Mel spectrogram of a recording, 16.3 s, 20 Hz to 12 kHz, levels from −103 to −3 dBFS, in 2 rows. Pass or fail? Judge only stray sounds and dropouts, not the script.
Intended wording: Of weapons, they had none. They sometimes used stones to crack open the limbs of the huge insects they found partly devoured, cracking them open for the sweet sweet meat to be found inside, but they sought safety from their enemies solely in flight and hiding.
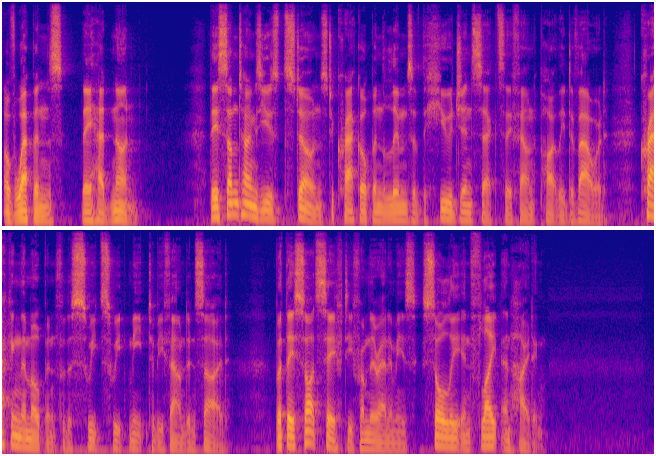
pass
